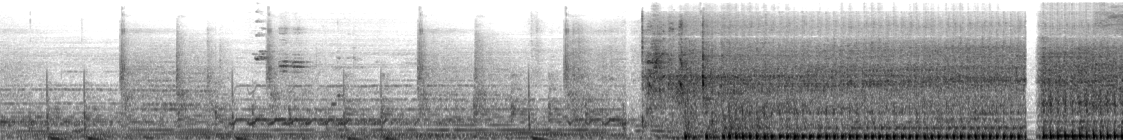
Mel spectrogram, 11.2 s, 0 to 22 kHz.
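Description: A KTM Gen3 Duke 390 motorcycle after its second service. Workshop clatter and scattered clicks come first, then the engine starts at about six seconds and settles into a loud, close, steady thrumming idle with a brief dip near the end.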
